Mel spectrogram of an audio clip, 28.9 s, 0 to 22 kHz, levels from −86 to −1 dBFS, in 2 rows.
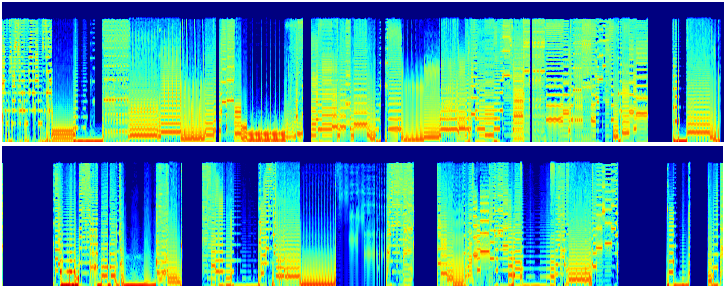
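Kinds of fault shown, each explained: Gap at a join of encoded pieces: leftover encoder padding opens 69 and 55 ms silences at 4.28 and 10.56 s; unlike a dropout, nothing is lost and sound resumes where it stopped.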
